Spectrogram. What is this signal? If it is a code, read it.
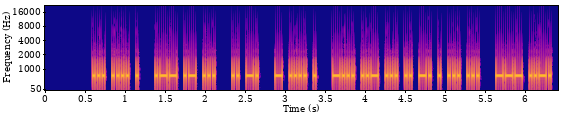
Morse code, heard as a keyed tone, about 40 wpm, 700 Hz. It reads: SHE WAS IN THE BUSINESS OF
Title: Sentences from Top 1500 Words 40wpm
